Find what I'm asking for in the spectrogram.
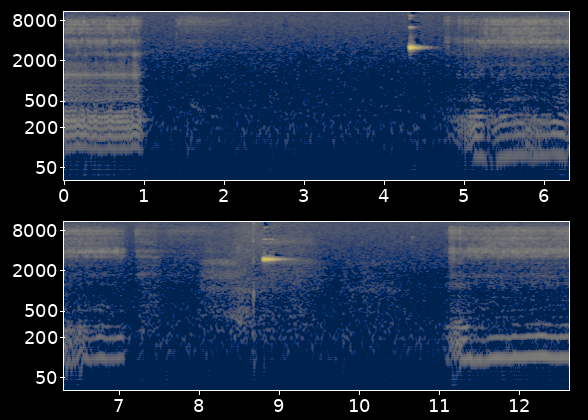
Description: My dog snoop having a nap and heavily snoring and Twiching he does it all the time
